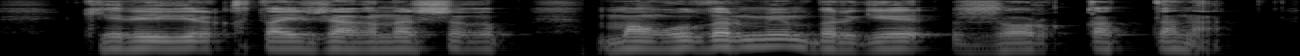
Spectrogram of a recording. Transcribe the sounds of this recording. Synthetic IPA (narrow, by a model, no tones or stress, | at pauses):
kʲʰeɾe̞le̞ɾqʰə̥t̪ɑjʒɑʁənɑʃəʁəp̚mɑɴʁʊlˠd̪ɑɾme̞nbɪɾɡʲe̞ʒo̞ɾəqːɑt̪ːɑnɑ̰d̪̥ə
